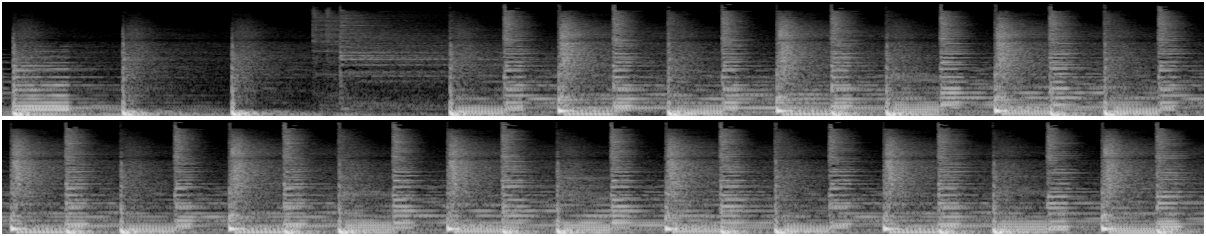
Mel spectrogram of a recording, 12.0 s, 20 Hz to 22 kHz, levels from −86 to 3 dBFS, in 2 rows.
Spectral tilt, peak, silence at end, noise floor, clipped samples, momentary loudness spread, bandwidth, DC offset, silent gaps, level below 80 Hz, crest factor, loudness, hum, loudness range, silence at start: -6 dB/octave; -2 dBFS; 0 s; -38 dBFS; under 0.1%; 6 LU; over 20 kHz; under 0.1%; none; -24 dBFS; 16 dB; -18 LUFS; none; 2 LU; 0 s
